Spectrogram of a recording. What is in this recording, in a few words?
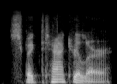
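"Spectacular", American English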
